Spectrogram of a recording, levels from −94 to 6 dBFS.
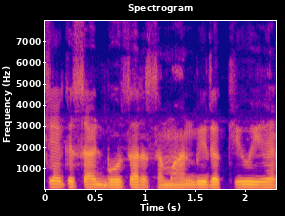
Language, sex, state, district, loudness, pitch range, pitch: Hindi, male, Jharkhand, Garhwa, -16 LUFS, 125-130 Hz, 130 Hz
